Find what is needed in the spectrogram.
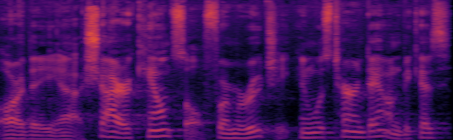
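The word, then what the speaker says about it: Maroochy: It's Marucci, just like it's spelled.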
